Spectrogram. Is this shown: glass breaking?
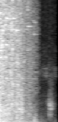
yes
